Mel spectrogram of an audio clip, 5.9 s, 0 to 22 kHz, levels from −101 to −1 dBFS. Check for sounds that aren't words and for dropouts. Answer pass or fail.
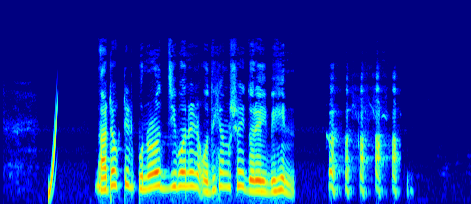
fail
